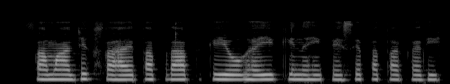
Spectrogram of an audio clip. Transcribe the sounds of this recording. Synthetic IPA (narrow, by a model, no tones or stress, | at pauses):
saːmaːd͡ʒɪksəɦaːjt̪apɾaːp̚t̪kejoːɡɦəjkinəɦĩkɛɦsepɐt̪akəɾi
